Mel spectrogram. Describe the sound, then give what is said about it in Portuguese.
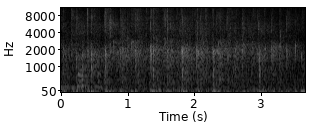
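A crowd applauds steadily to welcome a speaker to a talk, with dense overlapping claps forming a continuous, fairly loud wash of sound that holds throughout, mixed with faint cheers or voices underneath. “Uma palmas”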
